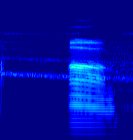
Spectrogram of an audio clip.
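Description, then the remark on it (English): An emergency siren outside holds a steady wailing tone, then a loud, brassy horn blast cuts in for about a second before fading back to the siren. “More sirens!”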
